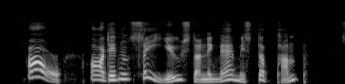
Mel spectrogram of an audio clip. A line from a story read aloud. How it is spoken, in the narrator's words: said Stanley cheerfully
